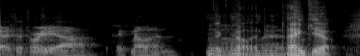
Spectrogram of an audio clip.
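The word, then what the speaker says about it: Tetairoa: Tatoria McMillan. McMillan. Oh, Thank you. And that's how we're officially going to pronounce his name.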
